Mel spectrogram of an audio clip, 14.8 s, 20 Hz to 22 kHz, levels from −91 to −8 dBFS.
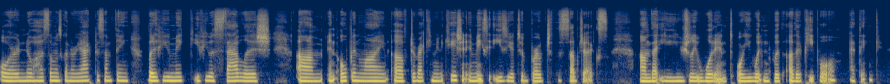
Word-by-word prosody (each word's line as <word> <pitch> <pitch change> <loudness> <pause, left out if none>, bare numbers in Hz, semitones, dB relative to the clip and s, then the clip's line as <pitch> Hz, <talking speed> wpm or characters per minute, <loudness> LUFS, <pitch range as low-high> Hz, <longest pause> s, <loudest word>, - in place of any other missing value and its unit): or 175 -2 +3
know 175 +1 +1
how 180 0 +1
someone's 180 0 0
gonna 180 -3 -1
react 180 +2 -1
to 200 - -3
something, 185 -1 -1 0.3
but, 180 - +7
if 180 +2 0
you 185 -1 +2
make 180 +1 +2
if 185 +1 -4
you 190 - +3
establish, 175 -1 +1 0.4
um, 170 0 +3
an 190 +6 +1
open 180 0 +3
line 170 +2 +2
of 165 -1 +1
direct 170 -1 -1
communication, 205 +4 0
it 205 - -1
makes 175 - +1
it - - -8
easier 175 -1 -1
to 190 +3 -5
broach 165 -2 -2
the 185 - -8
subjects, 85 - -4 0.5
um, 165 -1 +5
that 165 0 +2
you 175 -1 -1
usually 170 +1 +1
wouldn't 165 -1 +2
or 165 - +4
you 165 +1 +3
wouldn't 165 0 +1
with 155 0 +1
other 160 0 +2
people, 205 +2 -2 0.2
I 175 - -1
think. 230 +4 -7
175 Hz, 175 wpm, -22 LUFS, 170-185 Hz, 0.5 s, but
